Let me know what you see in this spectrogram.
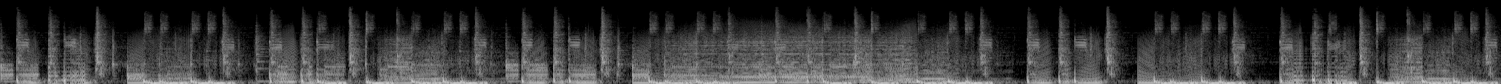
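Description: From 0.46 to 0.86 s, and again from 12.94 to 13.48 s, the sound turns into a rigid metallic buzz at 200 Hz. This is robotic sound from repeated short buffers, likely from a 5 ms block being replayed while about half the real audio is skipped.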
